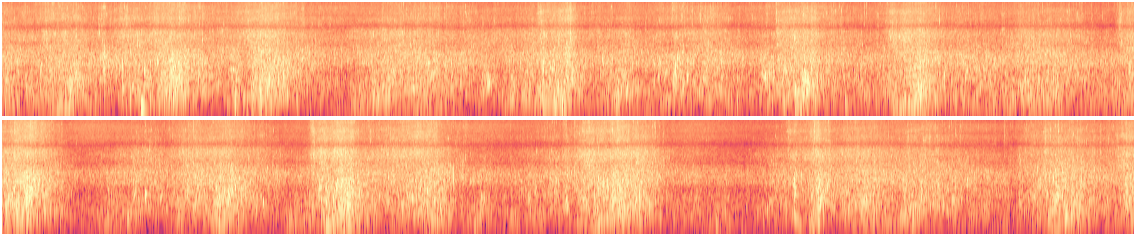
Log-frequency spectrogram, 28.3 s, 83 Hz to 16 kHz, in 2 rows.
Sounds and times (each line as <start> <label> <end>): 0.0 Calm Black Sea 28.3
